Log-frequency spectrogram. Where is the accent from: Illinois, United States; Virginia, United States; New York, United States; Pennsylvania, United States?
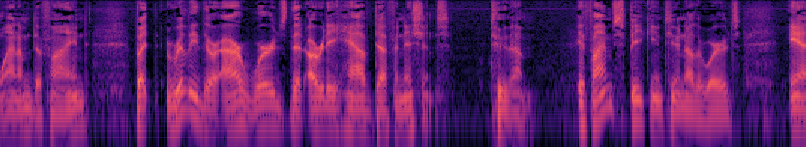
Illinois, United States; Chicago; I was born in Chicago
